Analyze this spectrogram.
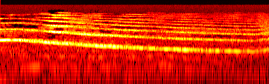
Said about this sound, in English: listen, move out of the way. The ambulance has to get to another mass stabbing.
